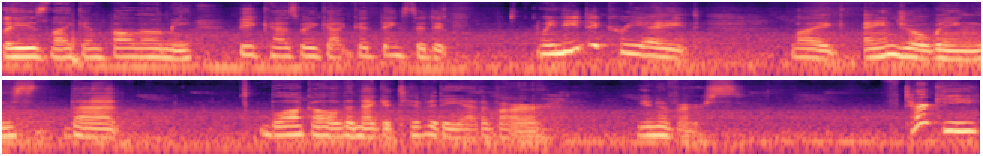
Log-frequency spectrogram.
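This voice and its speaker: A woman speaks with a Southern US accent at a fairly slow pace. She leaves long, frequent pauses. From US South. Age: 50s. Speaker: Buddhist teacher. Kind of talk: live-stream dharma talk. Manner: casual, rambling with fillers.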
